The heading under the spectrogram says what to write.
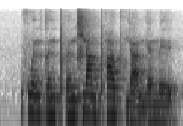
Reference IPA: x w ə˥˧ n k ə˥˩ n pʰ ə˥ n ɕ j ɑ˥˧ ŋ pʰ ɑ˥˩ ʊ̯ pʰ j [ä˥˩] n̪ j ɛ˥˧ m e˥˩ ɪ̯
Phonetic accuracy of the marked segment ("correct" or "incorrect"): incorrect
